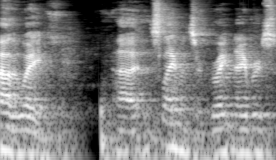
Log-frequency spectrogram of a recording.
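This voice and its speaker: Audible room echo surrounds a man with an American accent. His pitch is medium, and his pace is moderate. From US South. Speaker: neighbor testifying at public hearing. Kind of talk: testimony. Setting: town board meeting. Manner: halting, many fillers and restarts.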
